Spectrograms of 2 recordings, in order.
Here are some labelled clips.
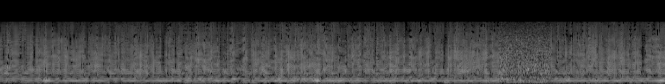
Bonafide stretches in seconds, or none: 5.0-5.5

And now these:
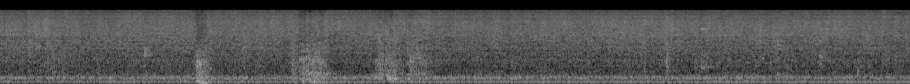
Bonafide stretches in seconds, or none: 0.0-9.1

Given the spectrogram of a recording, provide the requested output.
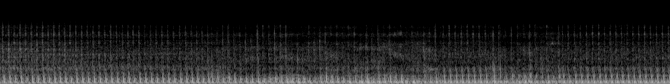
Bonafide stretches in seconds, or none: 0.0-2.1; 4.4-4.9; 5.6-6.7

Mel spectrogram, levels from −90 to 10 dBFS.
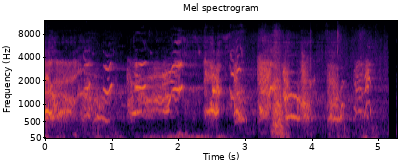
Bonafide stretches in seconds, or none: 0.6-2.0; 2.8-3.3; 4.4-5.3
